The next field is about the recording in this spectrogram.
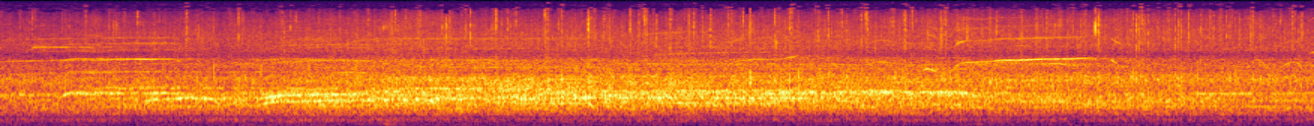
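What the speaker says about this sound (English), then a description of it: "Big round of applause" Sustained applause and cheering from a large crowd at a Washington State University spring commencement ceremony, a steady dense wash of clapping that swells slightly and holds without a break.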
